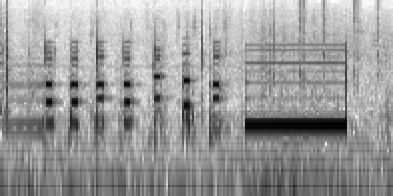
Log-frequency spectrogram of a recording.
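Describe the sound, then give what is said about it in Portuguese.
Telephone keypad tones as a number is dialed: seven short, evenly spaced beeps, then a single steady tone lasting about a second. “Deixa eu ligar de novo.”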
